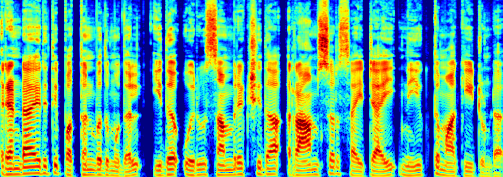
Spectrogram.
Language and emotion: Malayalam, neutral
